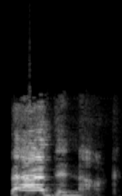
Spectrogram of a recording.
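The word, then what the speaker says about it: Badenoch: Spell and pronounce Chemy's full actual name. Bad knock.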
